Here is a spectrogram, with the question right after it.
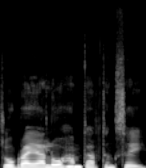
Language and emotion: Bodo, neutral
